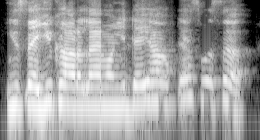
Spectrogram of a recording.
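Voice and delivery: normal talking voice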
